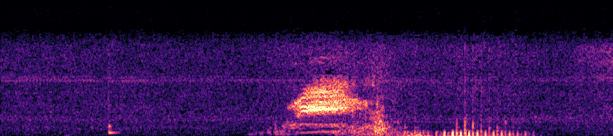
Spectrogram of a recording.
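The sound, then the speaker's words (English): A cat named Kitty lets out a drawn-out, warbling meow that rises and then falls into a low, rough trill, in an air-conditioned studio with no one speaking. “Yes, Kitty, we are back. Kitty is also enjoying the air conditioning in the studio.”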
